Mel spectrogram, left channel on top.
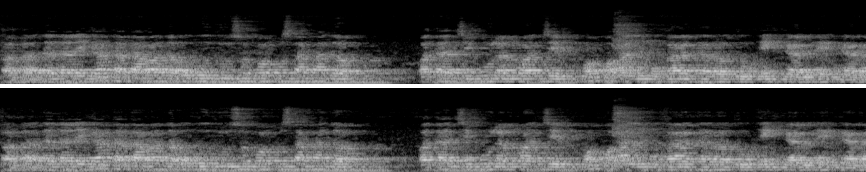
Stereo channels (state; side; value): noise; right; rumble, 28 dB below the sound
